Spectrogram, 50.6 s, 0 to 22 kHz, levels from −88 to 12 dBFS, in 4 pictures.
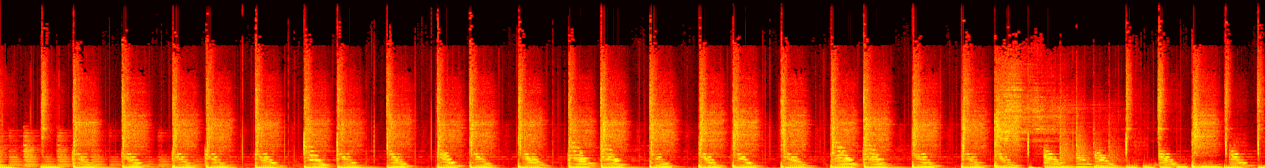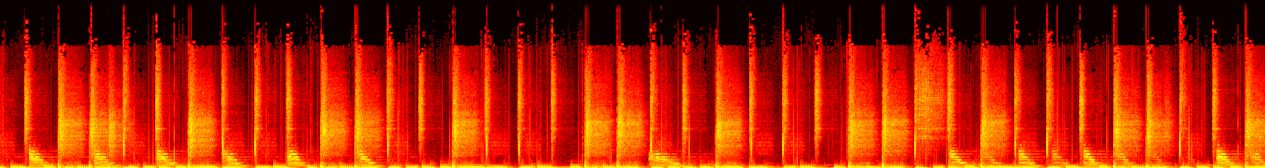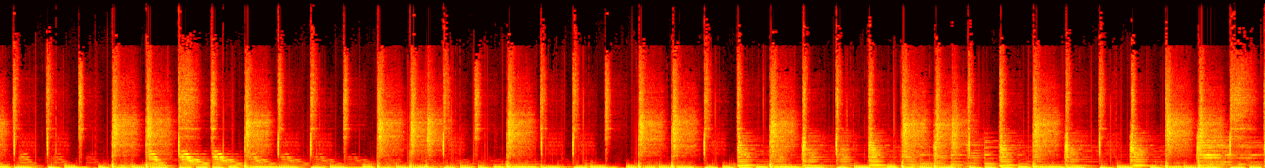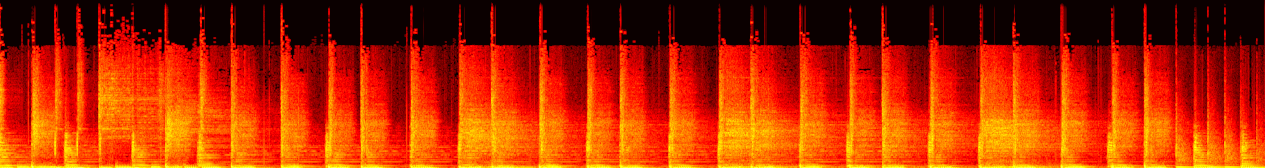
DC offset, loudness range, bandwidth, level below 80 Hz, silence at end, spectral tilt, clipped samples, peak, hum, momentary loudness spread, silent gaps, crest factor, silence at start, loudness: under 0.1%; 1 LU; 19.5 kHz; -16 dBFS; 0 s; -3.5 dB/octave; under 0.1%; 0 dBFS; none; 4 LU; none; 12 dB; 0 s; -12 LUFS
